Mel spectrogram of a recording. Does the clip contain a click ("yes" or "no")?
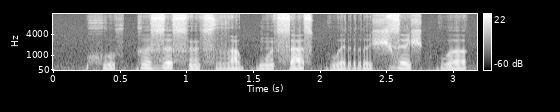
no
